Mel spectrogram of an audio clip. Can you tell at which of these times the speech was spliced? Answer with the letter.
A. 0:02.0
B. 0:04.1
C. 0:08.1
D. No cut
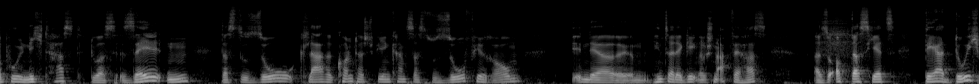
C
